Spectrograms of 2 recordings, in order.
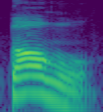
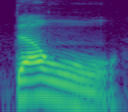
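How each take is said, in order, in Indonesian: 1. Huruf pertama terdengar tebal dan berat. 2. Huruf pertama terdengar tipis dan ringan. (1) "Jangan dibaca taghu karena di depannya ada gha yang tebal" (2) "Ta tipis, kemudian ketika membaca gha baru tebal"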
